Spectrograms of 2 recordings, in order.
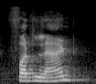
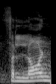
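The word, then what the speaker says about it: Ferland: अगर आप फ्रेंच पढ़ोगे तो फरलैंड मेंडी नहीं, फरलॉन्ड मॉन्डी करके बोला जाता है।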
